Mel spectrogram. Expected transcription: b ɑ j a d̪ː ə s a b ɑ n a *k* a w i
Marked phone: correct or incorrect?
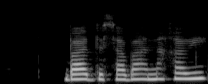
incorrect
